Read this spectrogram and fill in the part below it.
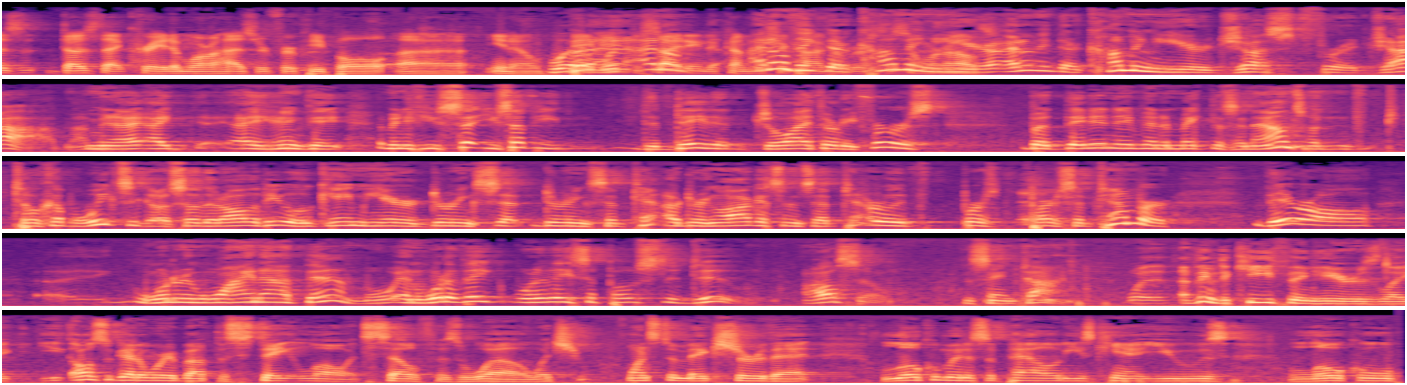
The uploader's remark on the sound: The Mincing Rascals Live from The Second City. Recorded in front of a live audience at The Second City.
